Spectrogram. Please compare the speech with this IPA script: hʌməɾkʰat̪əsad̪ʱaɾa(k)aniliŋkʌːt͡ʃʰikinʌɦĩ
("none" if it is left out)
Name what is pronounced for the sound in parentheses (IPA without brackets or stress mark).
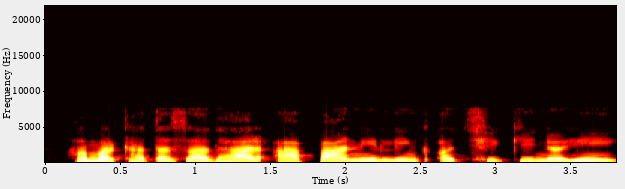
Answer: p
